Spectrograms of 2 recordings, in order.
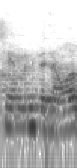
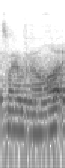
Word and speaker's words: salmonella: Also, I know that it's not actually pronounced salmon vanilla, but I think it's funnier calling it salmon vanilla than calling it salmonella, you know?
